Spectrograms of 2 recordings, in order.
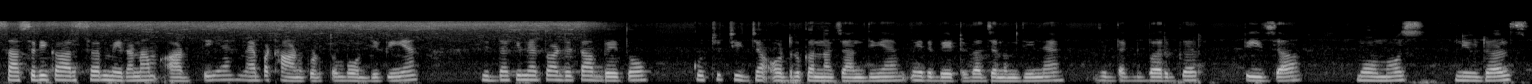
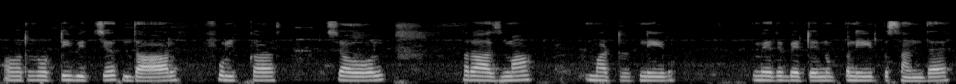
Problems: background sounds at intervals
